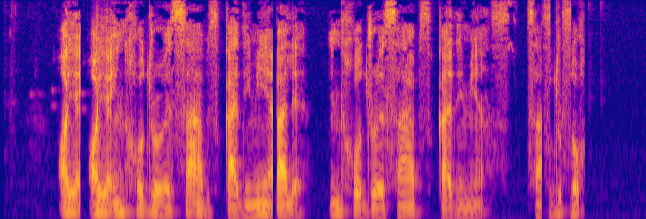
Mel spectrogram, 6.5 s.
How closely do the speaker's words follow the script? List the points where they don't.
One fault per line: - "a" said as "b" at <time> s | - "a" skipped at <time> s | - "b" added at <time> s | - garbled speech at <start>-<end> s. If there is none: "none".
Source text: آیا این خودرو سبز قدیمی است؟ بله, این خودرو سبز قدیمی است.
- "آیا" added at 0.9 s
- "است" skipped at 2.7 s
- garbled speech at 5.3-5.8 s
